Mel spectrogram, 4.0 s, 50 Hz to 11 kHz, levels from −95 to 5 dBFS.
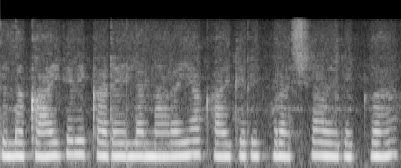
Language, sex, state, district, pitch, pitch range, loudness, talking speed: Tamil, female, Tamil Nadu, Nilgiris, 225 Hz, 220-230 Hz, -13 LUFS, 105 wpm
